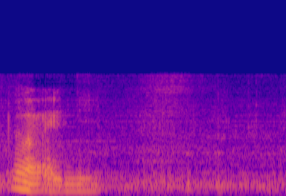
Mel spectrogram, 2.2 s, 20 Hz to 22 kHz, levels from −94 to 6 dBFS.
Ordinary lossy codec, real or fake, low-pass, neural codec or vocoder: none; fake; 5.4 kHz; codec, 32 kHz, 1.9 kbps, SNAC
